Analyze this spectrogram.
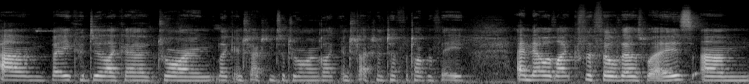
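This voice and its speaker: In a New Zealand accent, a woman speaks at medium pitch and a moderate pace. Her intonation is monotone and flat, and audible room echo surrounds her. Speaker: university student vlogger. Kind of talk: casual Q&A vlog. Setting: bedroom. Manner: casual, many fillers.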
